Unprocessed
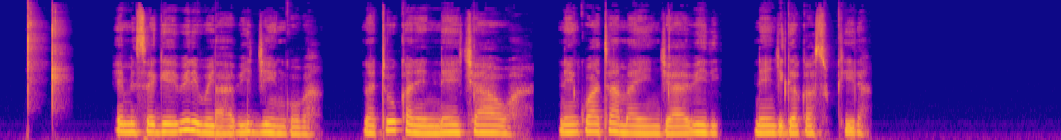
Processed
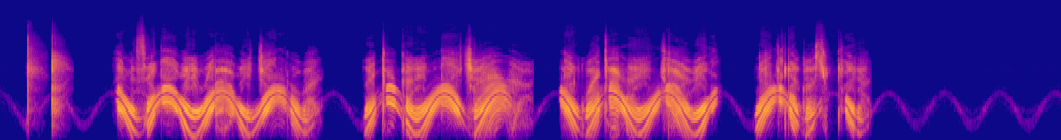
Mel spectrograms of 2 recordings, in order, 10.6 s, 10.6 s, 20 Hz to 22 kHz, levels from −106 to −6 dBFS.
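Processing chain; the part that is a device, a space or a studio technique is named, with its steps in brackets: voice changer toy (ring modulator with a swept carrier 960 Hz, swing 65%, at 1.8 Hz; cabinet simulation 460–3800 Hz, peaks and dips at 560 Hz -3 dB, 860 Hz +6 dB, 1.5 kHz -9 dB, 2.3 kHz -6 dB, 3.4 kHz +9 dB)

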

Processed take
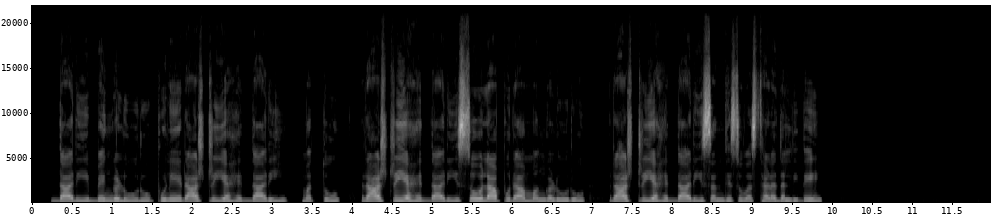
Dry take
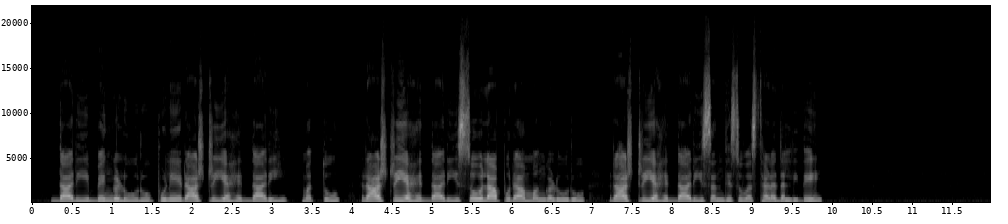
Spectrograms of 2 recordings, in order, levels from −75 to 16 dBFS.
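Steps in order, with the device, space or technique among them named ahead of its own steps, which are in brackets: budget condenser microphone (high-pass 96 Hz 12 dB/octave; resonant high shelf 6.2 kHz +12.5 dB, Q 1.5); trim -4 dB

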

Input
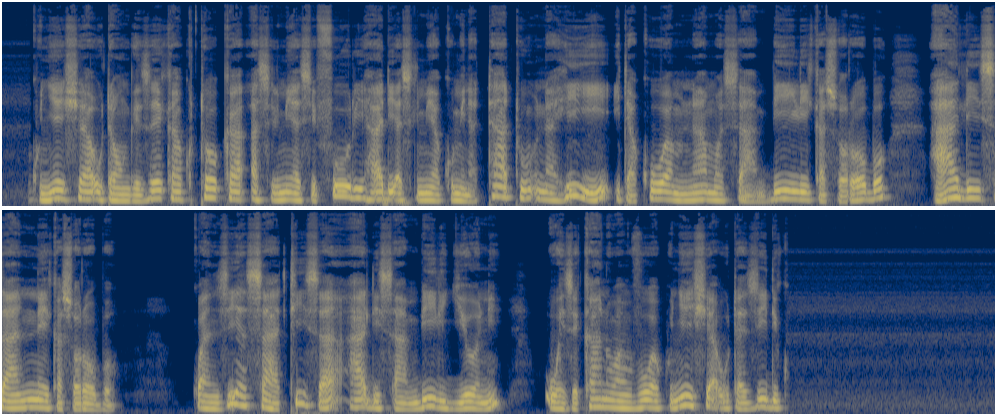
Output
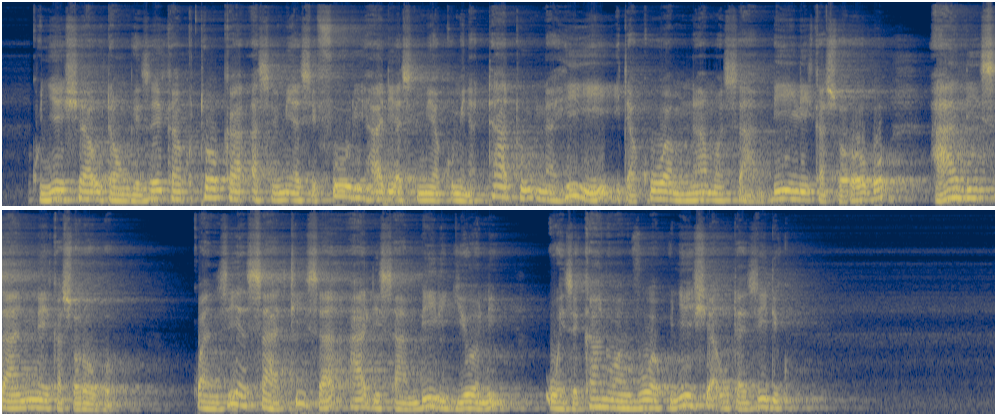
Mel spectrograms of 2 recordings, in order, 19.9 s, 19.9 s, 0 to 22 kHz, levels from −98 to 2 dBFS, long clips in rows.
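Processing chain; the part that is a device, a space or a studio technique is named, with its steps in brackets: plate-style reverb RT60 1.7 s, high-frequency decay 0.9×, DRR 7 dB; parallel distortion (in parallel at -4 dB: hard clipper -19.5 dBFS, distortion -13 dB)

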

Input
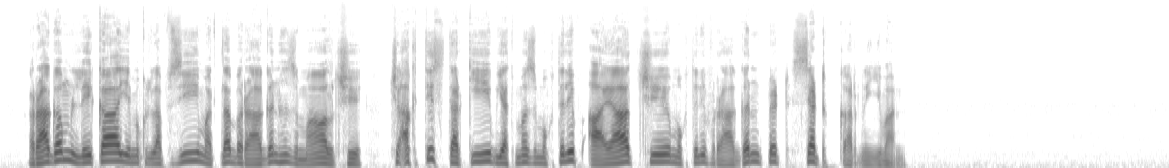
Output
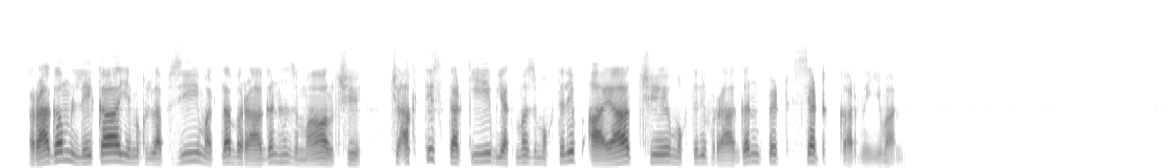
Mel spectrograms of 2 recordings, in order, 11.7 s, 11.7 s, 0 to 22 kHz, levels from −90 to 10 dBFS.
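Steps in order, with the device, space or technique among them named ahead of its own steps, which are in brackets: tin-can telephone (band-pass 680–2000 Hz; small resonant body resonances 620/1500 Hz, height 8 dB); trim -3.5 dB

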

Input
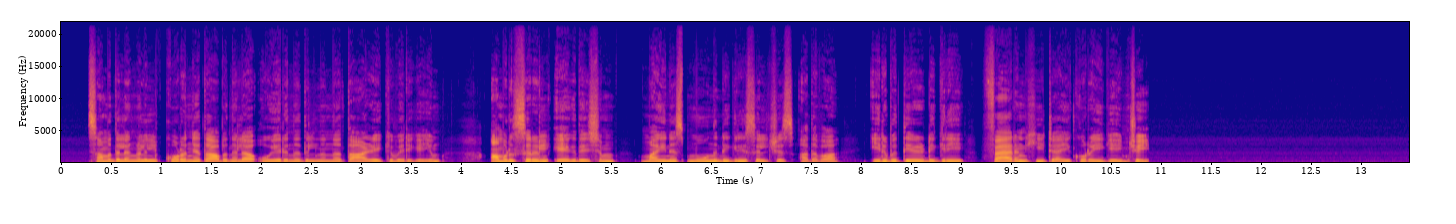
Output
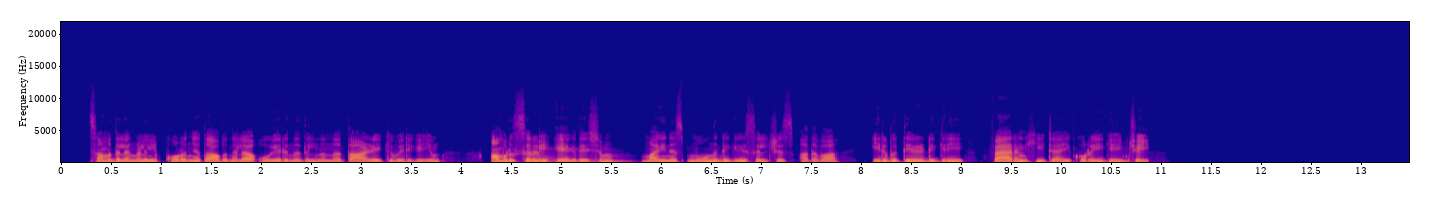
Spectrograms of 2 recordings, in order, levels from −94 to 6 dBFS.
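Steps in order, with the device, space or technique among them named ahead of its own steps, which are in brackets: 1.09–1.73 s: time-frequency box 1.1–2.9 kHz -9 dB; 4.64–5.98 s: de-hum 85.98 Hz, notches 26; hearing-loss simulation (low-pass 1.6 kHz 12 dB/octave; expander -46 dBFS); trim -8 dB

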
